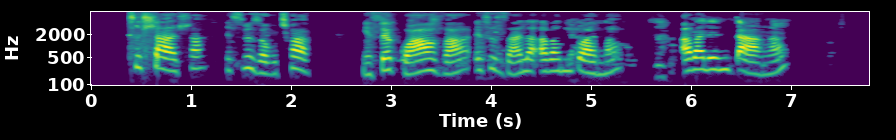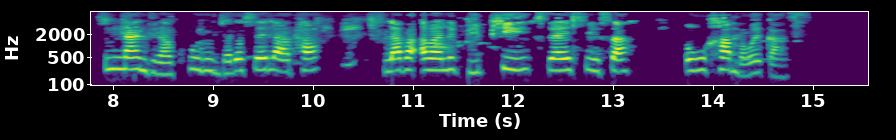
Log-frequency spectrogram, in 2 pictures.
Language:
North Ndebele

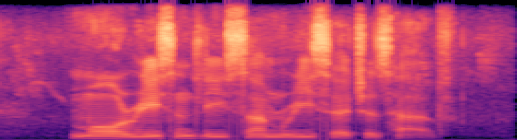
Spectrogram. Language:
English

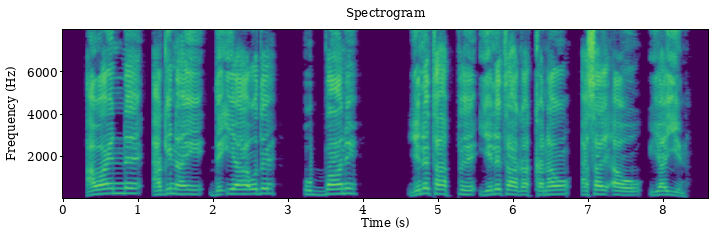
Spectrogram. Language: Dawro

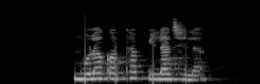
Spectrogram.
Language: Odia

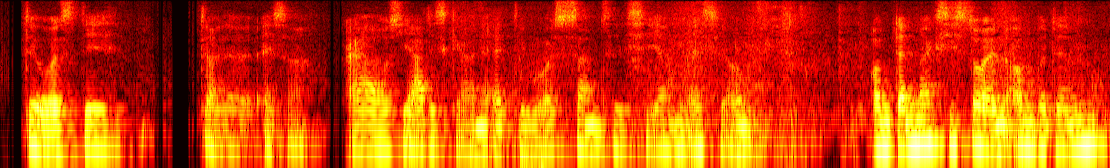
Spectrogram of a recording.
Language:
Danish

